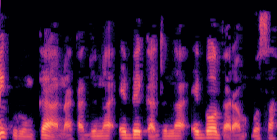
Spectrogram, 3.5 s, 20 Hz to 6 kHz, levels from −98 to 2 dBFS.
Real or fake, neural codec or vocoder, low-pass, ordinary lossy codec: real; none; 5.4 kHz; MP3, 32 kbps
